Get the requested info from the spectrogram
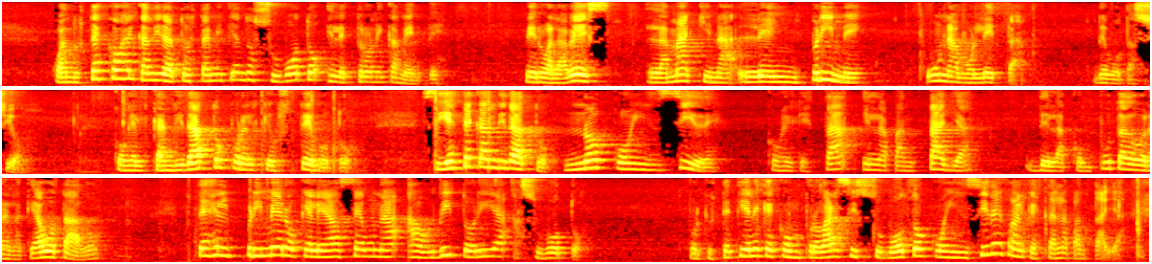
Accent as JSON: {"language": "Spanish", "country": "Venezuela", "tie": "born or raised there", "said": "mi pueblo, que queda 7 horas de Caracas"}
